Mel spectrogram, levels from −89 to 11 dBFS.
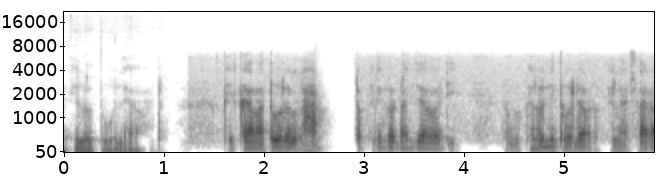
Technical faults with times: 1.24-5.91 input switched to a poorer device
2.49-2.92 long network dropout

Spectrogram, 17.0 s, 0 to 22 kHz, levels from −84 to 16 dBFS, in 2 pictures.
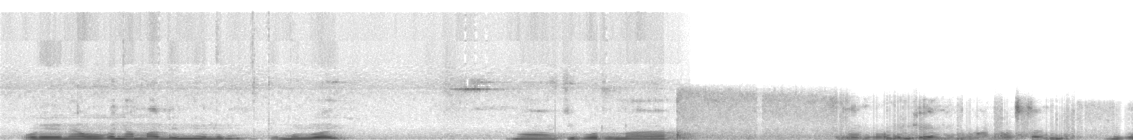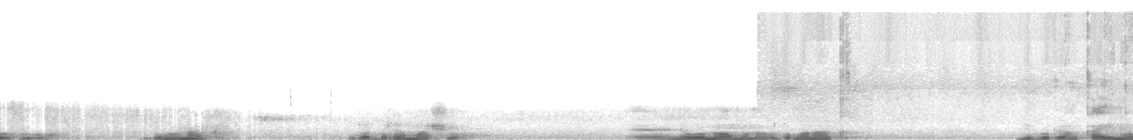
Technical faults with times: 4.16 DC step
4.99-14.23 call bitrate drop

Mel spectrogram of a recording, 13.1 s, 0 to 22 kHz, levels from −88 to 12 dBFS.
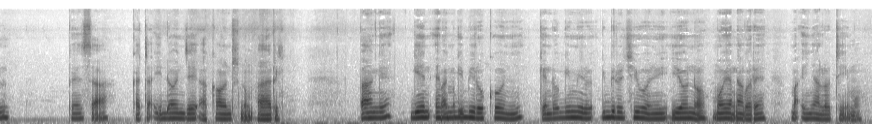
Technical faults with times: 6.62-6.82 frames out of order
10.97-11.16 frames out of order

